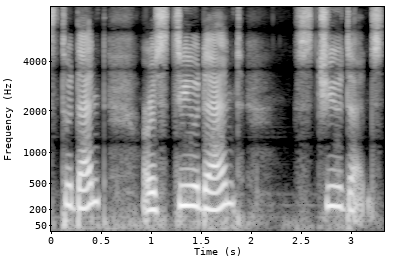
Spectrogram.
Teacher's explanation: focusing on that immediate flow from the T to the Y sound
